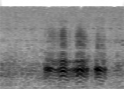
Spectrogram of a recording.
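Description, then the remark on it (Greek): A goose honks several times in quick succession, loud, with harsh nasal calls bunched in a short burst and no voices. “Η χήνα κρόζει δυνατά.”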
